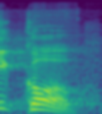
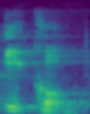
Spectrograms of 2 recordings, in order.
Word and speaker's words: eco: Echo children from today please pronounce it as echo echo because when you go for any International debates and seminars it's acceptable to pronounce it as Echo and not as Eco even though the spelling is EO Echo means Echo means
